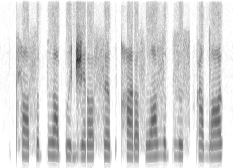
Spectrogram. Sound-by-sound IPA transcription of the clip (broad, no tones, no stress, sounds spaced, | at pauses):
tʰ e sˤ u p ðˤ ɐ p ɯ d͡ʒ ɛ ɾ ɔ s ɜ p qʰ ɜ ɾ ɔ s ðˤ ɛ zˤ u p z u s k u dˤ u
